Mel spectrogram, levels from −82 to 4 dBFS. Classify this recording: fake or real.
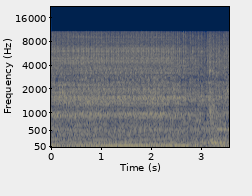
fake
